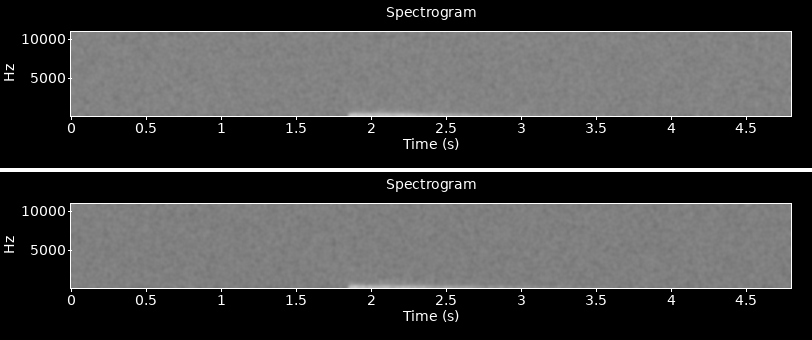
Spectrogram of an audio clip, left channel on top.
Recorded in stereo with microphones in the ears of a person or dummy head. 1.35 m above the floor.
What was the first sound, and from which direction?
A cupboard door, 25° right (ahead or behind).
